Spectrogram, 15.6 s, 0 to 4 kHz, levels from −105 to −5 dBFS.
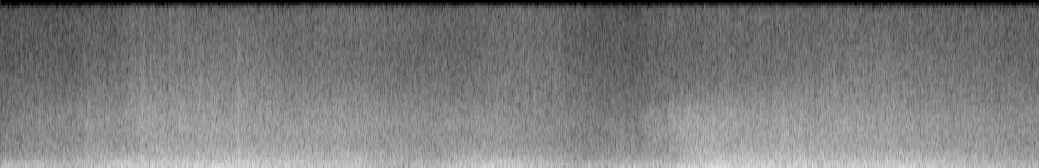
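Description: No faults can be heard in the audio, which has passed through a WebRTC call path whose narrow telephone band, with nothing above 4 kHz, points to G.711 mu-law coding at 64 kbps.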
